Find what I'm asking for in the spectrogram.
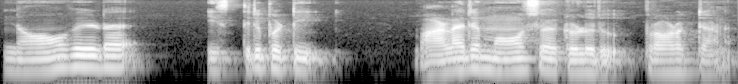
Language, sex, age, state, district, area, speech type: Malayalam, male, 60+, Kerala, Palakkad, rural, spontaneous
